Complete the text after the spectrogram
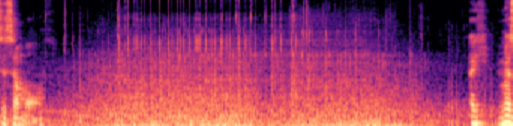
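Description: Heavy wooden doors creak slowly open.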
